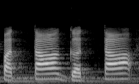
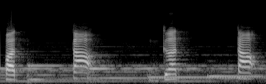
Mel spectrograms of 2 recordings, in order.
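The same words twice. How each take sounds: First: The doubled t is said short, without force. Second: The doubled t is held long, with force. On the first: The speaker calls it wrong. "आप हमेशा बोल देते हैं पत्ता गत्ता, लेकिन नहीं" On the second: The speaker calls it right. "उसके उच्चारण पर कुछ बल देना है"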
